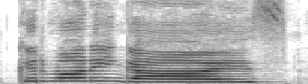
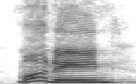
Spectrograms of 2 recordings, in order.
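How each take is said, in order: First: It is said in a bright teacher voice. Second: It is said in her normal voice.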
